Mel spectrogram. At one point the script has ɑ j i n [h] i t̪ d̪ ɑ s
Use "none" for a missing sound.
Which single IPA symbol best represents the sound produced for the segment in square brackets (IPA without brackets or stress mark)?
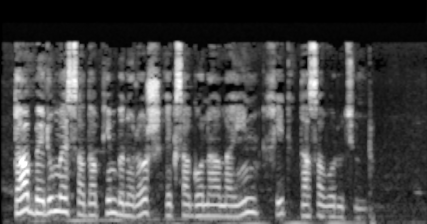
χ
